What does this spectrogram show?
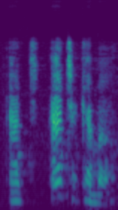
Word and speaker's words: Atacama: desert dried the Sahara the Sahara or the Atacama I really don't know let me let me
